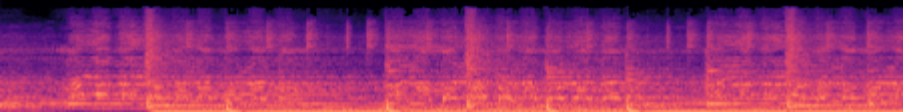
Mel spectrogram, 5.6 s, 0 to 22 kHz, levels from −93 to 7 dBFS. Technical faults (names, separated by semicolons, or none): none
